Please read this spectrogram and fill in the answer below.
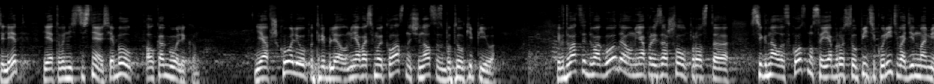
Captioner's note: speaking russian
